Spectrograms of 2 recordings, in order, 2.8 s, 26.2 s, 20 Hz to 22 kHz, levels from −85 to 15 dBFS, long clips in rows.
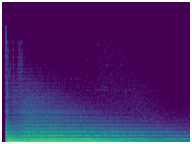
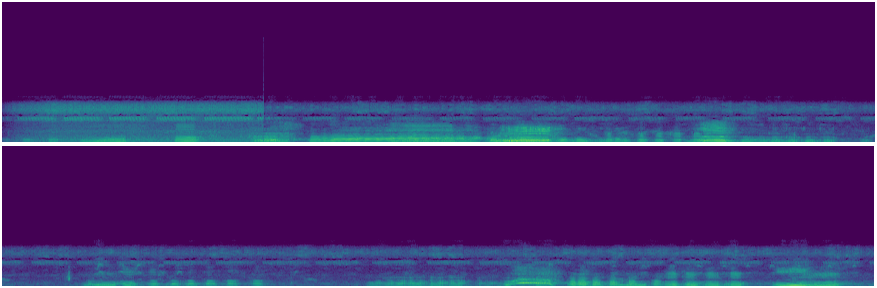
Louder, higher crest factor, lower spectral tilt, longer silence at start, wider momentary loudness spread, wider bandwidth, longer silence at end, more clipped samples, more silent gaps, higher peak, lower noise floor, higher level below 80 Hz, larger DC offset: first, -14 LUFS vs -23 LUFS; second, 12 dB vs 22 dB; first, -10 dB/octave vs -6 dB/octave; about the same, 0.05 s vs 0.05 s; about the same, 18 LU vs 20 LU; second, 5.2 kHz vs 6.8 kHz; about the same, 0.1 s vs 0 s; neither; neither; about the same, -2 dBFS vs -2 dBFS; second, -33 dBFS vs -48 dBFS; first, -18 dBFS vs -54 dBFS; neither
